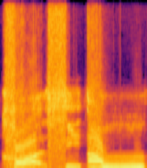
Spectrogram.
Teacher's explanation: खासिअन, सिन के नीचे जेर है, इसको सिन को पढ़ते हुए सीटी की आवाज आएगी।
